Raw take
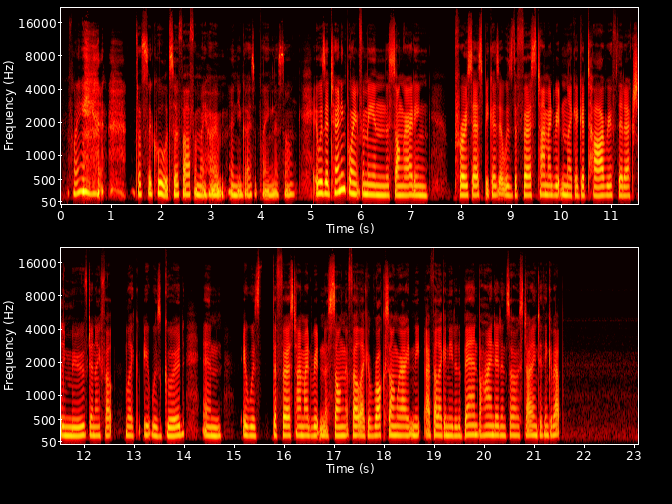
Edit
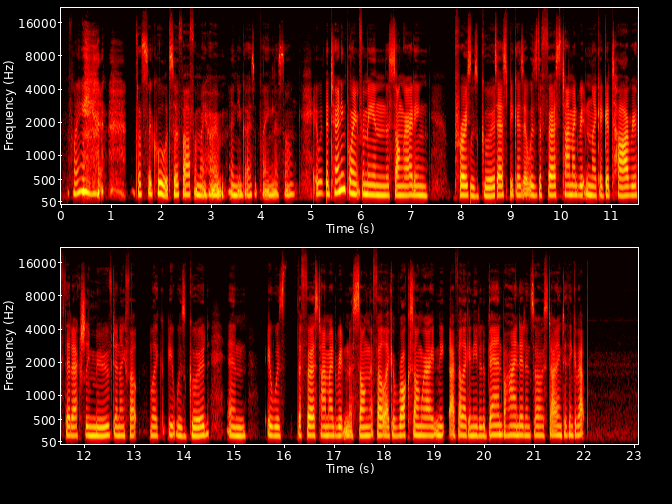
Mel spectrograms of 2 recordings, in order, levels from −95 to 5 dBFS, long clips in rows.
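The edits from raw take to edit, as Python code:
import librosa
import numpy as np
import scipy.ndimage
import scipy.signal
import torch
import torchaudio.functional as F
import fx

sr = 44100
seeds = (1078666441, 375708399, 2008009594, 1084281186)

y = fx.studio_fade_out(x, sr, start_s=4.98, length_s=0.32)
y = fx.edit(y, sr, fx.duplicate(start_s=13.38, length_s=0.49, to_s=8.18), tone=tone)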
